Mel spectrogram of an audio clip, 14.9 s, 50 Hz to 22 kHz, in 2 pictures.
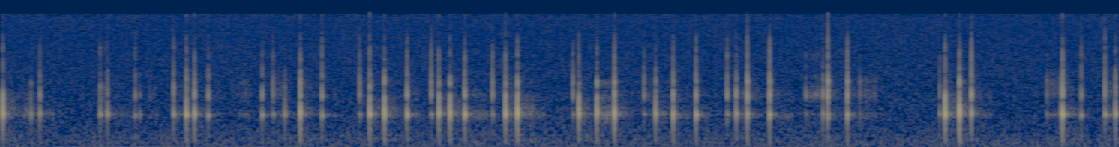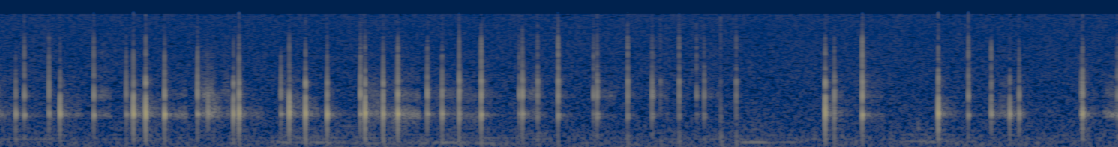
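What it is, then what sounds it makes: Plastic cosmetic tub. Long nails tap and scratch on the lid and rim of a large, round plastic tub of aloe soothing gel. Quick, dry clicks come in irregular bursts with faint scratching between them, each click short with a hollow plastic tone around 940 Hz and some bright edge. The whole clip is quiet and close, with no low end.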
